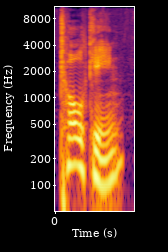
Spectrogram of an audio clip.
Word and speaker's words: Tolkien: Tolkien.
